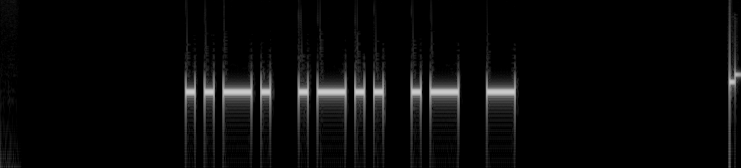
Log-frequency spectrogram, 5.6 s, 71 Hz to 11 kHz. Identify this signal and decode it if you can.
Morse code, heard as a keyed tone, about 17 wpm, 700 Hz. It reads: FLAT
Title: Four Letter Words - 17wpm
